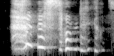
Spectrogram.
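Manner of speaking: very high voice, laughing through words, crying with laughter. Reacting to a strange photo: crying with laughter. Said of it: "I'm like crying laughing".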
